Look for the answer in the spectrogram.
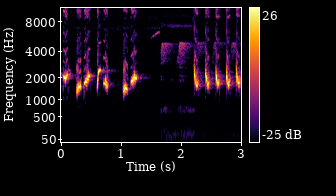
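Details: Wild yellow-vented bulbul in long ropel song, meant to lure other bulbuls into singing: bubbly paired notes, then a short break with a hum, then a quick run of five liquid notes.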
